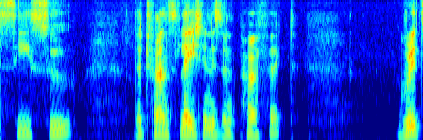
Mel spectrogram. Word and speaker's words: sisu: So it's pronounced as sisu.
